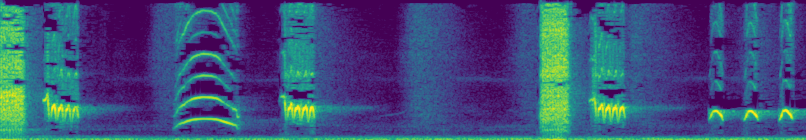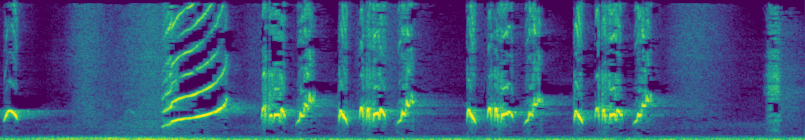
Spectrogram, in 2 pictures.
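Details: Ashy drongo in lively song, used as a lure to provoke other birds to sing: high arched whistles with stacked overtones, a few sharp clicks, a rapid series of short bright notes, then a mixed jumble of chips and rising slurs.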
